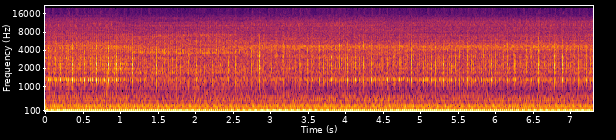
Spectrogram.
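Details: 1999 Saab 9-3, 110,000 miles, after a head gasket job, lifters quiet and oil pressure high: cold idle with quick, continuous metallic chatter that goes away after a couple of minutes; upper timing chain guide, solved by replacing it.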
